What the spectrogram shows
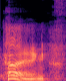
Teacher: your tongue never goes anywhere near the alveolar ridge. It’s all up at the back, pillowing up against the soft palate. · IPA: [pæŋ]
